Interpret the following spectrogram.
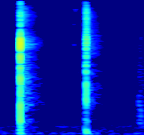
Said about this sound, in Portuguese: Isto é o barulho de eu meter a minha mão na garganta, tipo, pá! pá, estão a ver, tipo duas chapadas na garganta e aquilo entra.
